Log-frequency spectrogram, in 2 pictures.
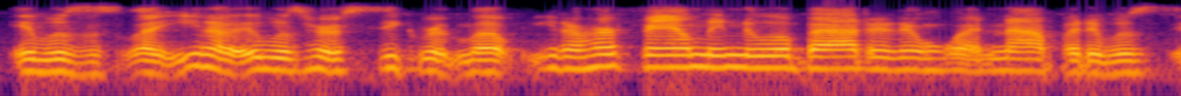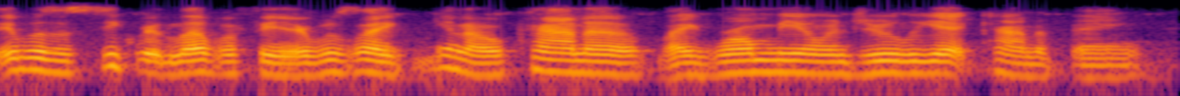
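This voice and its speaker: A woman hosting a casual live stream, commenting on messages in a blunt, slangy, animated way. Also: sits low, fast talker, hardly any pauses. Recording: dull, lo-fi stream audio.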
